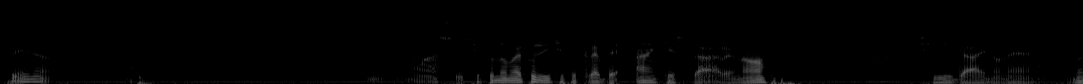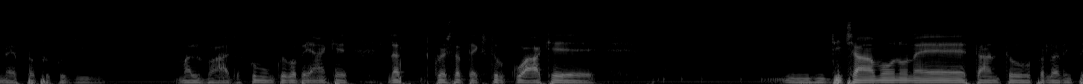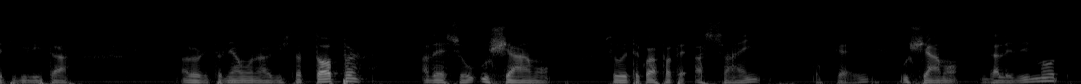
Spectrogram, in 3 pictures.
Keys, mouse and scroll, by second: 1.2 click, 2.1-2.7 scroll down 2, 2.7 scroll down 1, 3.2-5.1 middle drag, 5.5-8.0 middle drag, 8.2 scroll down 1, 8.9-9.6 scroll down 1, 9.6-11.9 middle drag, 23.9 KP_7, 24.9-25.8 scroll down 3, 25.8 scroll down 2, 28.3 click, 30.8 Tab.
